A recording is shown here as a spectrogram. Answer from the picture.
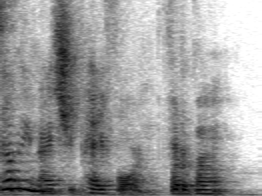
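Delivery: mock stern, talking-down scolding parent voice. Retelling calling a grown man over, imitating scolding own kids. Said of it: "I did him like this".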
